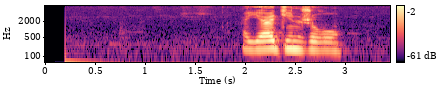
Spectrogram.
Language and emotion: Russian, neutral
